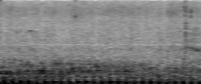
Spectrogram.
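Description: A steady low mechanical rumble, as of a motor running, with no change over the two seconds.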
